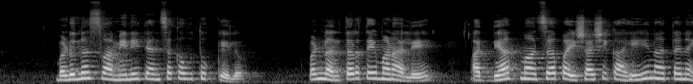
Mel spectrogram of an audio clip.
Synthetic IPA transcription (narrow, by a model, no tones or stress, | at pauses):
m̤əɽ̃uːnəsʋaminiːt̪jant͡səːkaut̪ukːelə̰ː | pəɳnənt̪əɾt̪em̤əɽ̃ale | əd̪ʱjat̪mat͡səːpəjɕaɕiːkaɦiːɦiːnat̪əːnaɦi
